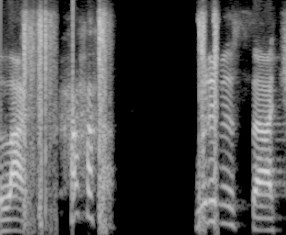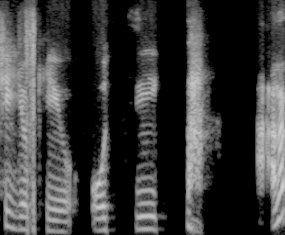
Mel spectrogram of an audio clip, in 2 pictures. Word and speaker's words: Otikpa: Chijioke Otikpa. Am I pronouncing your surname well? Is it Otikpa or Otikpa? You tried. You tried. Otikpa.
